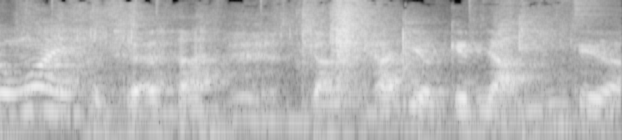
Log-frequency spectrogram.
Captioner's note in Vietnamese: cười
